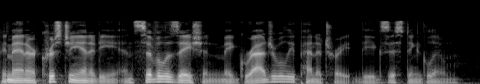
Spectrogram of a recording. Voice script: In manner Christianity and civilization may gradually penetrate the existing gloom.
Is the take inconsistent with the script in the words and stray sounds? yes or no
no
